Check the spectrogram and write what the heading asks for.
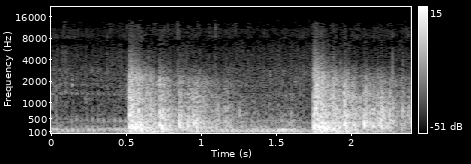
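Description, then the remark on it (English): Two loud bursts of gunfire from a gun fired at a charging leopard, about a second apart, each a sharp blast followed by a long rumbling, crackling tail. No voices. “By Jove, I say, you poured half the Bally magazine in, didn't you?”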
